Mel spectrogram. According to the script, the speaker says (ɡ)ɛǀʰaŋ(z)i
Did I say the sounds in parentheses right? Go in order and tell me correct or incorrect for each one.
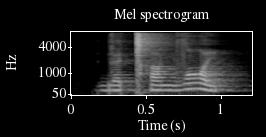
correct, incorrect

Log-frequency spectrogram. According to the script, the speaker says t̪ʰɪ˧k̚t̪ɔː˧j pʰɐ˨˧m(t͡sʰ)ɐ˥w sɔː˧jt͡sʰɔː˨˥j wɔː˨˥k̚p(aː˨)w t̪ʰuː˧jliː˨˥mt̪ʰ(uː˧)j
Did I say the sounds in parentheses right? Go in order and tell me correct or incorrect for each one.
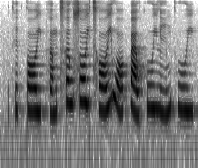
correct, correct, correct

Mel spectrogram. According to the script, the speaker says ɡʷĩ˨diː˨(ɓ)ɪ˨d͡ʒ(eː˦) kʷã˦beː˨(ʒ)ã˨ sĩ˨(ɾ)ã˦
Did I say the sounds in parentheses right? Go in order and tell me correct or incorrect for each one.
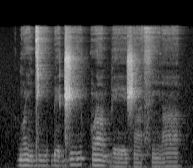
correct, incorrect, incorrect, correct

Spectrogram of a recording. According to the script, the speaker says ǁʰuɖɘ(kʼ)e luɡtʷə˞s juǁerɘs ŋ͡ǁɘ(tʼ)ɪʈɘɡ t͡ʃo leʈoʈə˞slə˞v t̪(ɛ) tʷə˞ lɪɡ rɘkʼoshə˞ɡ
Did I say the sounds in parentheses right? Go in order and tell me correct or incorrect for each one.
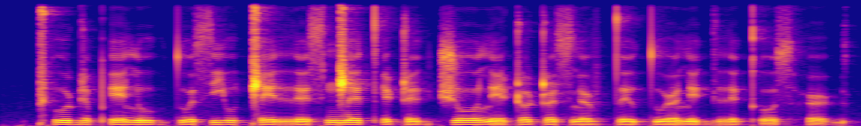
incorrect, correct, incorrect

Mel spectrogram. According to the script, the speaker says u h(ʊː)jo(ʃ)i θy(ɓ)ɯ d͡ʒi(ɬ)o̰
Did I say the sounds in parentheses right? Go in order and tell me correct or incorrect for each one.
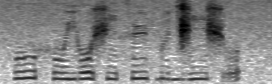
incorrect, correct, correct, incorrect

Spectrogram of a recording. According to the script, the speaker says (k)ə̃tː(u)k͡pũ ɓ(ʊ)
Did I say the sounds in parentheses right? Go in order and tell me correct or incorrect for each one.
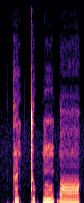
correct, correct, incorrect

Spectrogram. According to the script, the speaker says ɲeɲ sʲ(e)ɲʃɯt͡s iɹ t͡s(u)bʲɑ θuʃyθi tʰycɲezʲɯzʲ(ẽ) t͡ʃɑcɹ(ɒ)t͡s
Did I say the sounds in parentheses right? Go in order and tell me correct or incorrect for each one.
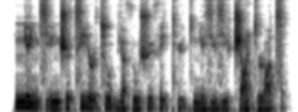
correct, correct, incorrect, incorrect

